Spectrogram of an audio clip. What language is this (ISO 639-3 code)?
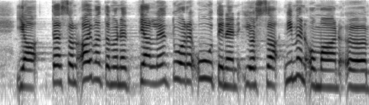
fin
